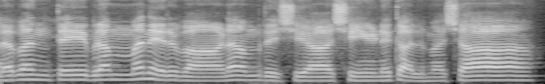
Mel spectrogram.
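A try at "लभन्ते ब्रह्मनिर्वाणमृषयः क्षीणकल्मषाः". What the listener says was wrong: छी नहीं, ची ची लभन्ते ब्रह्म निर्वाणम ऋषयः क्षीण कल्मषाः।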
